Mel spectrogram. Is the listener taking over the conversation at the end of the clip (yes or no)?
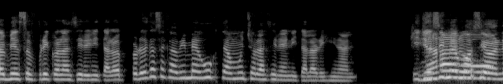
no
